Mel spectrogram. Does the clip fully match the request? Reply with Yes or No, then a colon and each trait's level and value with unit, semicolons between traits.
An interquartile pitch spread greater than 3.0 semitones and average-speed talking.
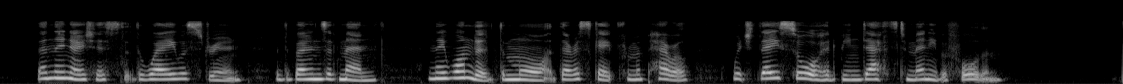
No: narrow, 2.4 semitones; average, 180 wpm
